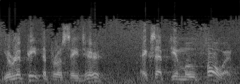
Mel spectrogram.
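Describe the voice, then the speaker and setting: An American man reading scripted 1940s military training film narration in a clear, matter-of-fact, instructive manner. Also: fairly low pitch, very animated, normal speed. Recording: noisy old 1940s film soundtrack.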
